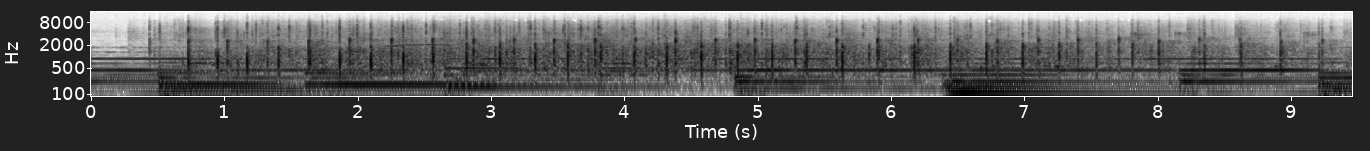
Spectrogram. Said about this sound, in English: So would you join with me this morning in giving a great applause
